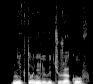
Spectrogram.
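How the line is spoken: Calm agreement. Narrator (Russian): спокойно согласился Курт

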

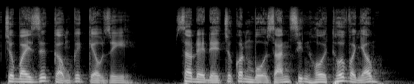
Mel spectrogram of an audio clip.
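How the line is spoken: Shouting. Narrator (Vietnamese): Ông Chánh quát

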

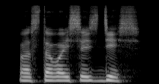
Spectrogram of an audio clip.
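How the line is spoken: Growled. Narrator (Russian): прорычал он

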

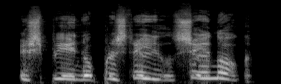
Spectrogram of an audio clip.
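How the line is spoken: Weak, near whisper. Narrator (Russian): Ее голос был слабым, почти шепотом

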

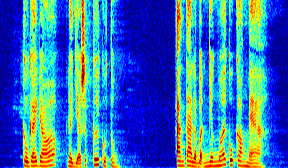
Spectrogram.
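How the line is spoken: Sighing, careful words. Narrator (Vietnamese): thở dài rồi lựa lời nói với mẹ

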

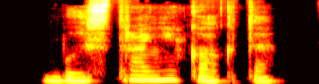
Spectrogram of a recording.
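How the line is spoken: Soft whisper. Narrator (Russian): тихо прошептала я

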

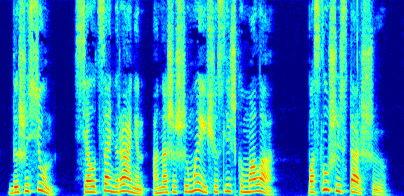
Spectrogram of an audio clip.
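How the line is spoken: Hasty exclamation. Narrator (Russian): поспешно воскликнул

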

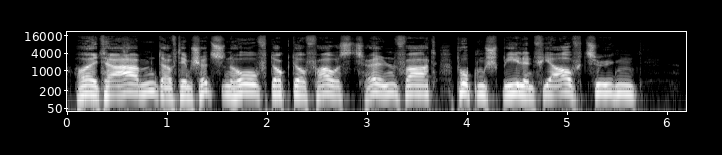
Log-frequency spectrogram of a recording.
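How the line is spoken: Loud crier's announcement. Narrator (German): der Ausrufer laut verkündigte

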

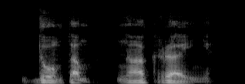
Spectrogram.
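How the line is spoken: Forced out. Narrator (Russian): наконец выдавил он

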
